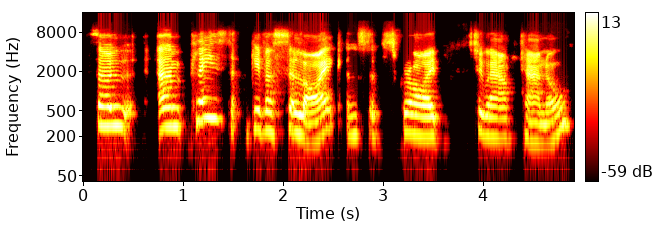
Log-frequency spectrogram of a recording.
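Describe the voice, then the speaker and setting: A woman hosting a casual podcast chat as a tutor, introducing her guests in an unhurried way with frequent fillers. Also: fairly high pitch, very animated, fairly bright tone, low-quality recording. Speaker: host and tutor.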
